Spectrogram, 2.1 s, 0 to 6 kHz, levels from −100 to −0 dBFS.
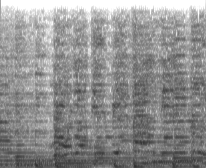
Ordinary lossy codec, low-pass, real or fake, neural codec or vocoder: Opus, 24 kbps; 5.4 kHz; fake; codec, 44.1 kHz, 2.6 kbps, SNAC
